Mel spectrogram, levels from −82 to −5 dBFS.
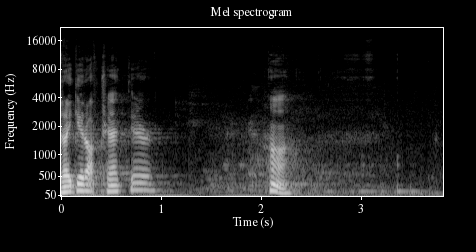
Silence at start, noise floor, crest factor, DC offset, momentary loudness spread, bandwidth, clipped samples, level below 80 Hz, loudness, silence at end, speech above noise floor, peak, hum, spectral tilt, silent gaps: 0 s; -45 dBFS; 20 dB; under 0.1%; 25 LU; 12.5 kHz; under 0.1%; -46 dBFS; -25 LUFS; 0.05 s; 23 dB; -6 dBFS; none; -7 dB/octave; none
